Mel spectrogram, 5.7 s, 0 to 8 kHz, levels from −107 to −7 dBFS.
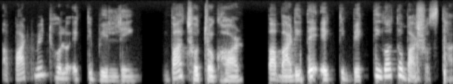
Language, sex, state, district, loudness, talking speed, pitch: Bengali, male, West Bengal, Kolkata, -20 LUFS, 135 wpm, 120 Hz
